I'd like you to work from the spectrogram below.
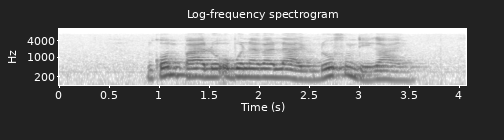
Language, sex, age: Zulu, female, 20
